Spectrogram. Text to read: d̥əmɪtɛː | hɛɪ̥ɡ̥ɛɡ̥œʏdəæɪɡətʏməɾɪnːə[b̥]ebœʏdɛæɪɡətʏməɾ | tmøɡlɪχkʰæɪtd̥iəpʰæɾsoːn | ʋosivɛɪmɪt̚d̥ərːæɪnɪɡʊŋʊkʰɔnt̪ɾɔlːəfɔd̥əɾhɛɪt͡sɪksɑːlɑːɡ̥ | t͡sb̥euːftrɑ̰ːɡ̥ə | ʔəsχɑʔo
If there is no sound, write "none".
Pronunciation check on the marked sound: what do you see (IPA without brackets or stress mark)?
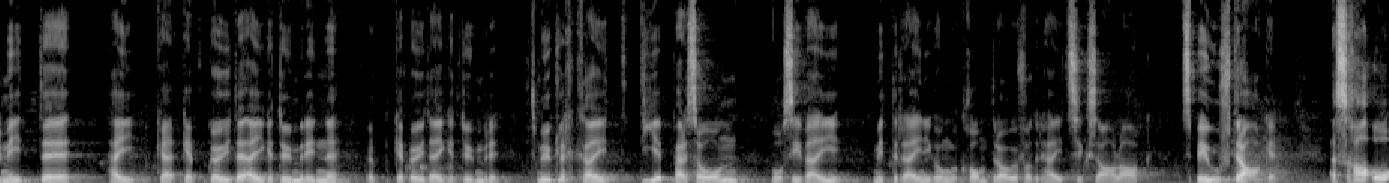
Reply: ɡ̥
